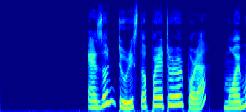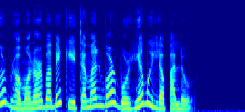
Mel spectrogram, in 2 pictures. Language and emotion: Assamese, happy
